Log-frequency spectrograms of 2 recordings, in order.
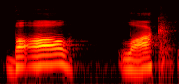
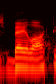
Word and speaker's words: Balak: His name, Balak, you could say Baal. You remember him, right? The god. Baal Lock, you could call him or say his name that way. I'm just going to use Balak because that's the way I learned when I was a little kid in Sunday school.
